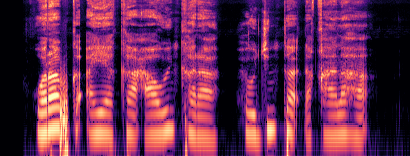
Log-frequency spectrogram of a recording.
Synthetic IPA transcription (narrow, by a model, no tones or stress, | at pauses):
wɑɾaːbkʰɐʔɐjaːkʰɐʕɑːwɪŋkʰɐɾaː | ħɔːt͡ʃɪnt̪ʰɐɖɑqɑːlɐɦɐ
